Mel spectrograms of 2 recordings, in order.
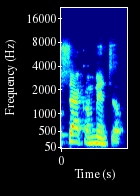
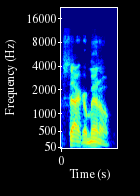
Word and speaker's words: Sacramento: There's no T. Sacramento. But it's spelled with a T, and I think this T is supposed to be enunciated. But in Sacramento, in the end, I think it's T-O in the end of Sacramento. Well, it is. That's how it's spelled, and that's the proper enunciation. But if you you're all here, we leave it out.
